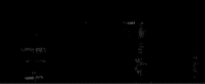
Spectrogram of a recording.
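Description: Near silence: faint room tone on a video call, with two faint brief noises, one a quarter of a second in and one about a second and a half in.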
